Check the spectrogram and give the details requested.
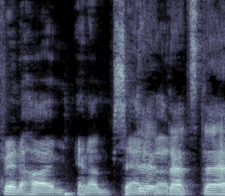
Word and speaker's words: Vanaheim: So yeah, Vanaheim is pronounced Vanaheim, and I'm sad about it.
